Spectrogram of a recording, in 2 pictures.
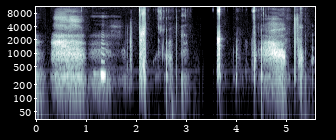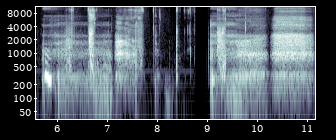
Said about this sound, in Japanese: エッチな吐息漏れちゃってますよ。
